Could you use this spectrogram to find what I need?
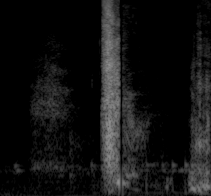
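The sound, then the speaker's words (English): A single loud, abrupt sneeze follows a soft, breathy inhale, then quieter noise trails off after it. “Oh, geez, bless you.”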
